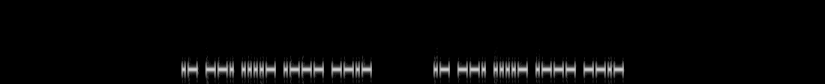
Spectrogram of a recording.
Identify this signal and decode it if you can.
Morse code, heard as a keyed tone, about 37 wpm, 700 Hz. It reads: AG4JQ AG4JQ
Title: USA Call Signs - 5 Characters - Repeated 2x - 40wpm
